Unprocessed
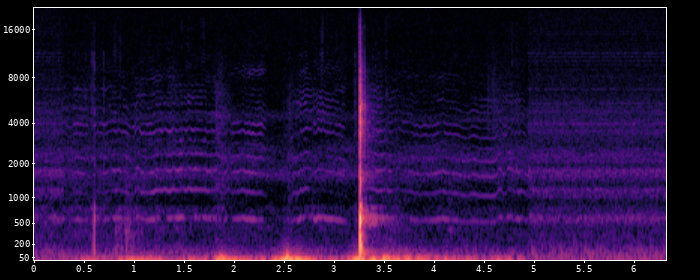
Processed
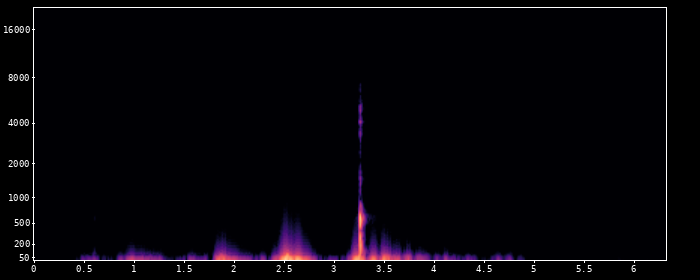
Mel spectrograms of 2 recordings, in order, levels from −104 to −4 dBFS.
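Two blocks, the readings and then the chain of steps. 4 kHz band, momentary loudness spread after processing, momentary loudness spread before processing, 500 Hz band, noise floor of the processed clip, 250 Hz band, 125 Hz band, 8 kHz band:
below −25 dB, 12 LU, 20 LU, −2.0 dB, below −85 dBFS, −5.5 dB, −5.0 dB, below −30 dB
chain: every bin expanded away from the loudest bin 2.5 to 1

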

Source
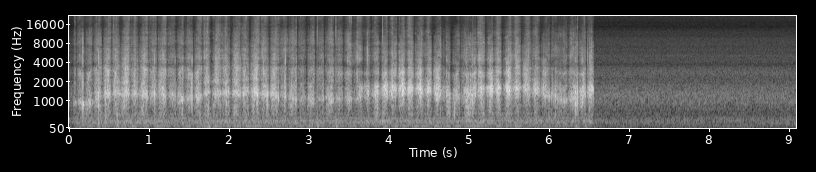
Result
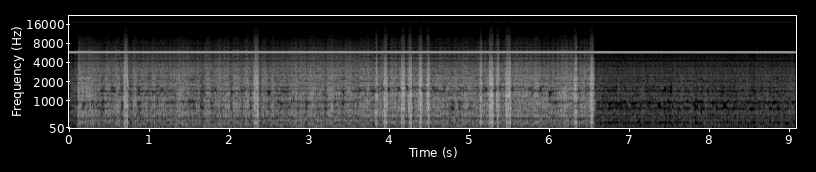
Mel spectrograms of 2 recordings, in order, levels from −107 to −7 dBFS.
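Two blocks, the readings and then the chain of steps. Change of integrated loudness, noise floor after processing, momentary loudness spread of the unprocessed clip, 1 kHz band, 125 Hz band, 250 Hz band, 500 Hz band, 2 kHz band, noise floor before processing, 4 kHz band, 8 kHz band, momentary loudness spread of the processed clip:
−14.5 dB, −44 dBFS, 10 LU, −19.0 dB, −12.5 dB, −9.5 dB, −7.0 dB, −21.0 dB, −52 dBFS, −18.5 dB, +1.5 dB, 4 LU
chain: hearing-aid frequency compression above 1,600 Hz 1.5 to 1
automatic gain control gain up to 6.5 dB
phases set to zero 237 Hz
on a send: backwards echo 39 ms −18 dB
on the sum: output level in coarse steps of 20 dB
parametric band 500 Hz +6 dB 2.1 octaves
comb filter 1.3 ms, depth 91%
gate on every frequency bin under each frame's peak −25 dB weak
brickwall limiter −27 dBFS, peak gain reduction 10.5 dB
low-shelf EQ 170 Hz −12 dB
switching amplifier with a slow clock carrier 5,800 Hz
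level +7.5 dB

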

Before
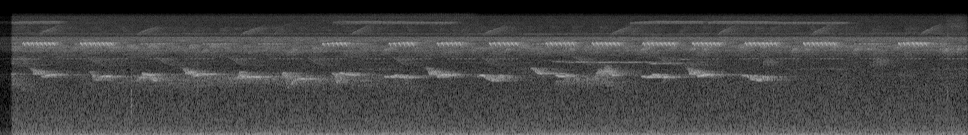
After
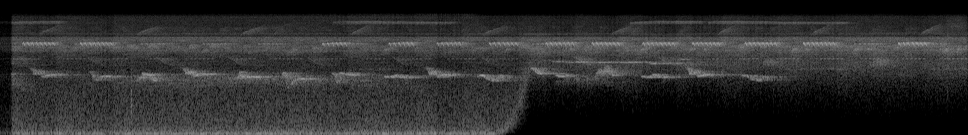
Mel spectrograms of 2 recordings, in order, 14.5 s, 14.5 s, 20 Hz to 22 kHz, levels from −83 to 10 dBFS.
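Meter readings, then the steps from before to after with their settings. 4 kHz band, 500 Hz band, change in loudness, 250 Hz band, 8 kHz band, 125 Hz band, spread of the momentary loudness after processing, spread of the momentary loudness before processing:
−5.0 dB, −8.5 dB, −6.5 dB, −8.0 dB, −6.5 dB, −4.5 dB, 8 LU, 9 LU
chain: brickwall limiter −14 dBFS, peak gain reduction 6 dB
high-pass filter sweep 64 Hz → 3,100 Hz, 0:07.42–0:07.96
level −5.5 dB

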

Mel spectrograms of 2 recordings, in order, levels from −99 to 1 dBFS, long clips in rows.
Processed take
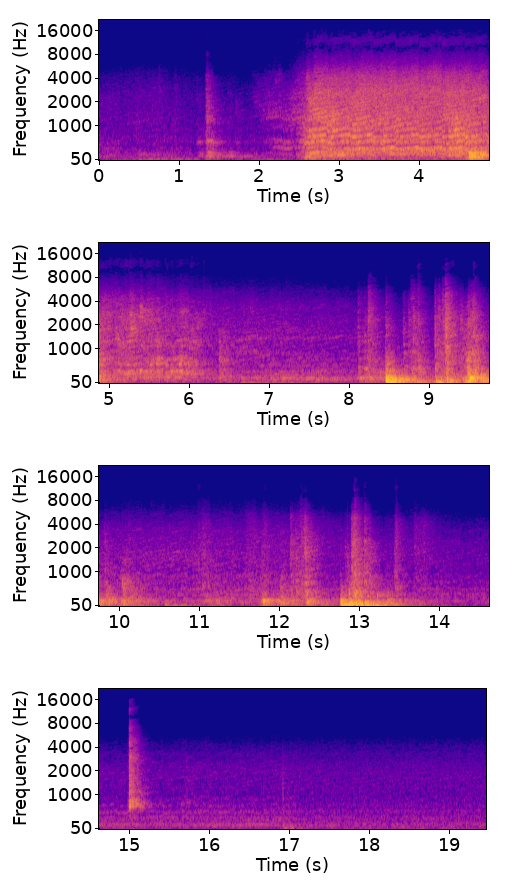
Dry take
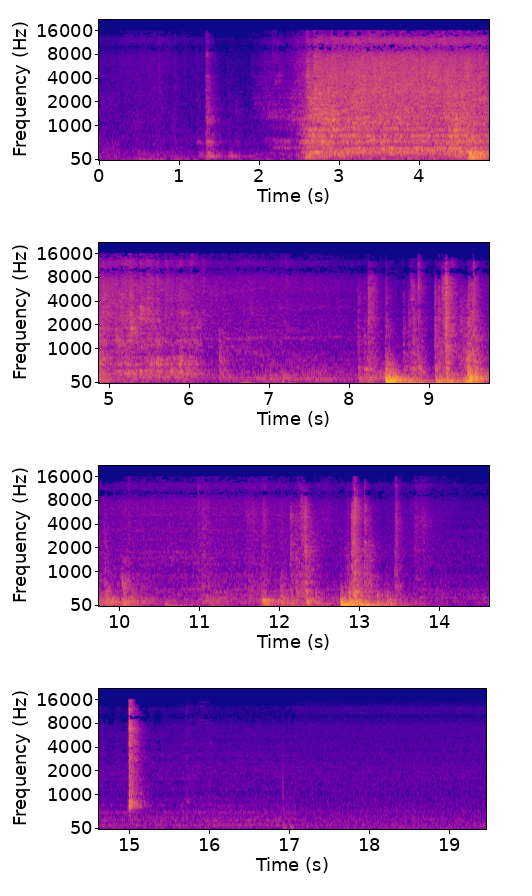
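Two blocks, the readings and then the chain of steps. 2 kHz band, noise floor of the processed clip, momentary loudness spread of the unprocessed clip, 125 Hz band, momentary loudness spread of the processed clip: +1.5 dB, −58 dBFS, 23 LU, +5.0 dB, 25 LU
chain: high-frequency loss of the air 400 metres
rectangular room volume 460 cubic metres, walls furnished, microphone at 0.92 metres
pitch modulation by a square or saw wave saw up 3.5 Hz, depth 100 cents
level +4.5 dB

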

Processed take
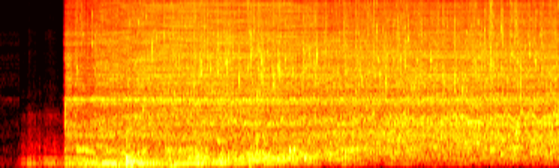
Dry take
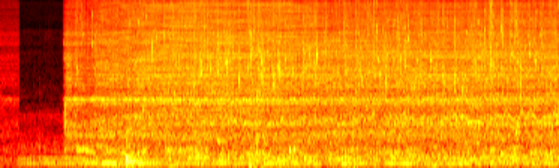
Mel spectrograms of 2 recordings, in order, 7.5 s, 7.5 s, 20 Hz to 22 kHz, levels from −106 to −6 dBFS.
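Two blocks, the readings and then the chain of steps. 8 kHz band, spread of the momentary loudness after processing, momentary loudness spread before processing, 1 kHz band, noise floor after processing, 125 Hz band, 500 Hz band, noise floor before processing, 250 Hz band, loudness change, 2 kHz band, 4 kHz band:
+2.0 dB, 4 LU, 4 LU, +4.0 dB, −55 dBFS, +3.5 dB, +4.5 dB, −44 dBFS, +3.5 dB, +2.5 dB, +2.5 dB, +2.0 dB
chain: high-pass filter sweep 100 Hz → 580 Hz, 0:01.85–0:05.14
downward expander −29 dBFS
level +2 dB

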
